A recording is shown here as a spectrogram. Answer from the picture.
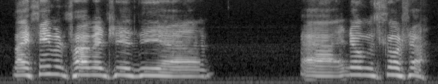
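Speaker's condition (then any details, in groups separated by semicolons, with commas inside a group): Cerebral palsy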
